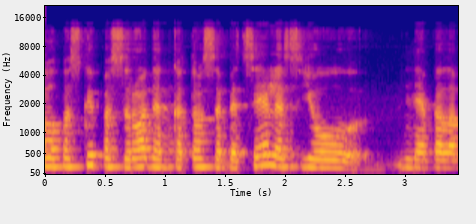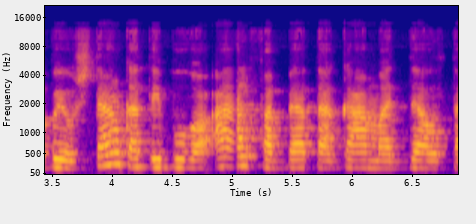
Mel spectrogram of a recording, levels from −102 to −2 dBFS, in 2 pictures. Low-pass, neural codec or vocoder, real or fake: 14.4 kHz; none; real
